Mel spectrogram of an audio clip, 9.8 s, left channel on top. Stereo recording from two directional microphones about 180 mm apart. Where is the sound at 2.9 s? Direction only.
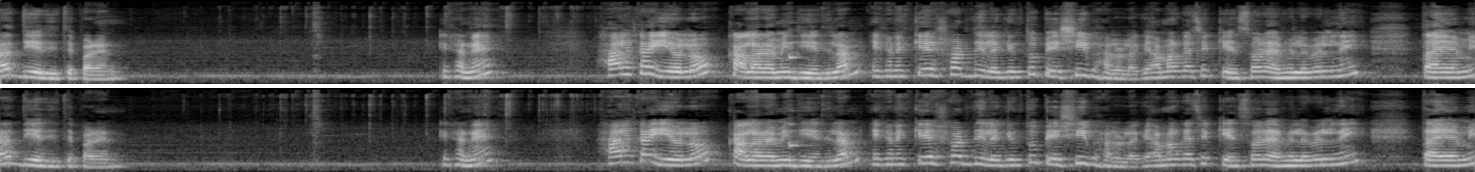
45° left (ahead or behind).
